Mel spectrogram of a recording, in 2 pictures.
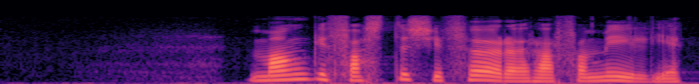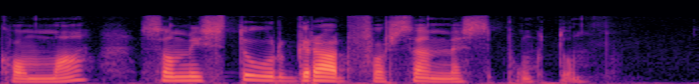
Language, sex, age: Norwegian, female, 52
